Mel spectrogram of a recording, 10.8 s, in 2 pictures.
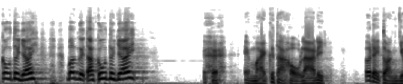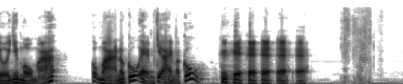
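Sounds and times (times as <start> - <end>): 
speech: 0.0 - 2.0, 2.7 - 10.3
laughter: 8.3 - 9.5
cloth áo bà ba blouse being torn open: 9.8 - 10.6.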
